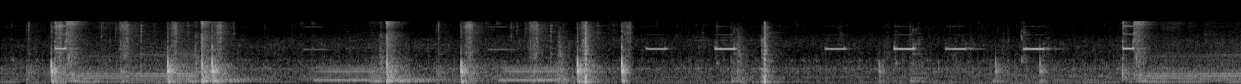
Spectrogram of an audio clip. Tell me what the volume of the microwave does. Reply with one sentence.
The volume of the microwave stays about the same.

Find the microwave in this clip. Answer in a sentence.
You can hear the microwave from 0.0 to 12.3 s.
